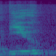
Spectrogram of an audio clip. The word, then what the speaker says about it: butene: So it's butene. It ends in E-N-E. Butene. Butene, that's how you say it.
